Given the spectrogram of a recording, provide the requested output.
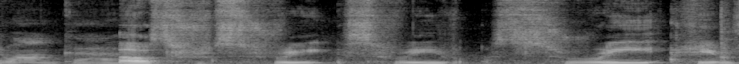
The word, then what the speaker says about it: Sri: Oh, Sri. I can't even say it. Sri Lanka. Shri. So it's like a SH sound, Shri. Shri. But there's no H. What? I know, but that's how it's pronounced.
